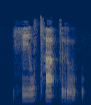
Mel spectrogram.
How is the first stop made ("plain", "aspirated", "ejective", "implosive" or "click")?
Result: aspirated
